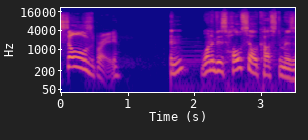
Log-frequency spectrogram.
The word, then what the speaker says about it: Salisbury: It is S-A-L-I-S-B-U-R-Y. You don't pronounce the I, it's just Salisbury.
